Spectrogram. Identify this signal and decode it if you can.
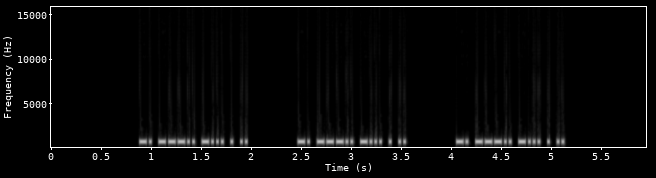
Morse code, heard as a keyed tone, about 50 wpm, 700 Hz. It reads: N8BEI N8BEI N8BEI
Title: USA Call Signs - 5 Characters - Repeated 3x - 50wpm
